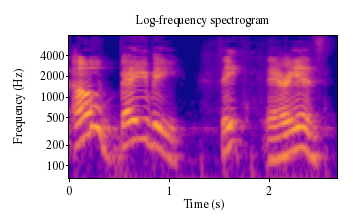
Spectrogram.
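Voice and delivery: ordinary talk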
